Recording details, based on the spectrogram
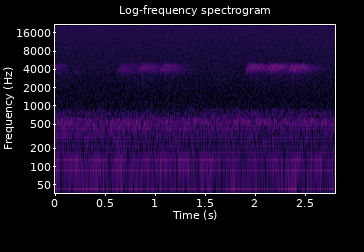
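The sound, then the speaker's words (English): Two faint bursts of high crossbill flight calls from birds that have just started flying, quick runs of thin notes against a steady low background hum, with no voices. “recording more birds just started flying. And I'm not sure if one's a type 2 and the other a type 5.”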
